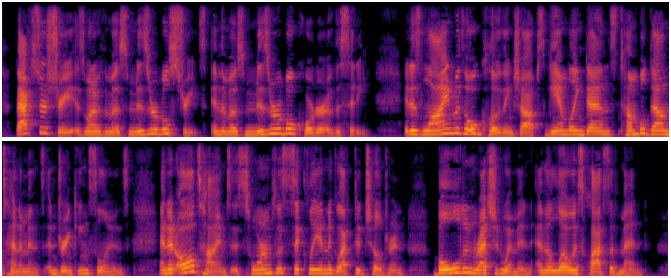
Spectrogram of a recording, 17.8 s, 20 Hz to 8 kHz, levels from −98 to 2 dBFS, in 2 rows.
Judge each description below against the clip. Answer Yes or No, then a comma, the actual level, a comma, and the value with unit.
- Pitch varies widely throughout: No, average, 3.7 semitones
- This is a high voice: Yes, high, 200 Hz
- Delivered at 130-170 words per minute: No, average, 180 wpm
